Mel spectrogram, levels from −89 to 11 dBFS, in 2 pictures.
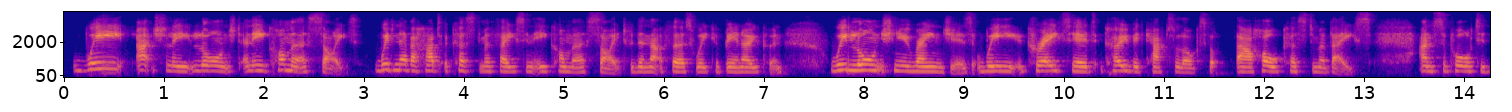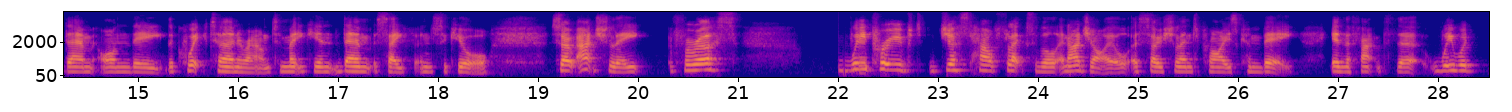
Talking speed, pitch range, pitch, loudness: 145 wpm, 175-210 Hz, 185 Hz, -24 LUFS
